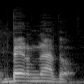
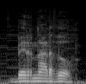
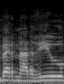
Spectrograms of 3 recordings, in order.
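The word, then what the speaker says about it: Bernardeau: Es Bernardo. Bernardo. Porque como, como te dije la última vez, es como en francés.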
